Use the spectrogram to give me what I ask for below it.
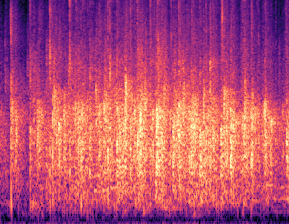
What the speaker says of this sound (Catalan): Un fort aplaudiment, sí senyor.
